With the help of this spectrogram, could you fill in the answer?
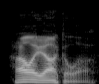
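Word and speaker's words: Haleakalā: get it right let's see here it is Haleakala there you have it that's how you say that so this was Haleakala National Park it costs thirty dollars to get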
